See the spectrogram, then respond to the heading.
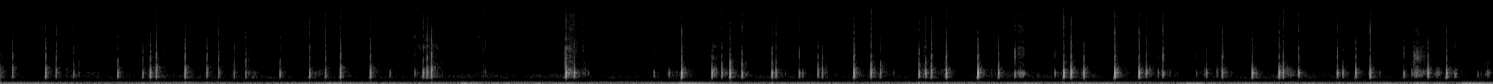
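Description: A small cream-yellow plastic squeeze tube of lotion, hollow and at least partly filled, is held next to a binaural recorder and tapped with fingertips and nails. A quick, irregular run of short, dry clicking taps with a hollow mid-pitched knock dies away almost instantly, over a steady low hum.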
